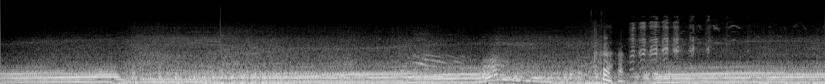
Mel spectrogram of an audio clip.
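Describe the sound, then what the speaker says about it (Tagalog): A loud Kawasaki ZX-14R motorcycle exhaust revs and accelerates continuously down a street, its harmonic drone rising and falling in pitch, with a brief clatter near the end. "Ganda na maingay ang exhaust."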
